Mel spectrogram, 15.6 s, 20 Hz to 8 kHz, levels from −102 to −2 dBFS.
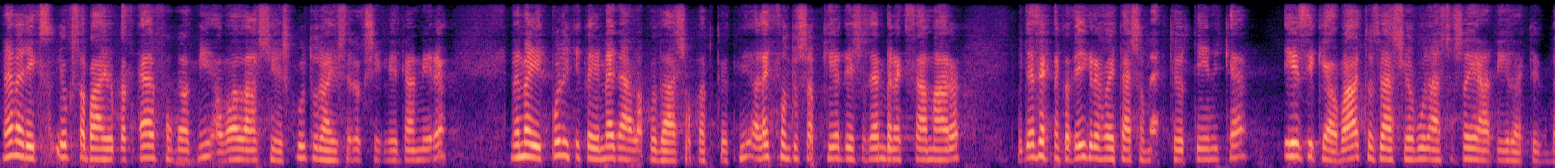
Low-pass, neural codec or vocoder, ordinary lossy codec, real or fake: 7.2 kHz; codec, 44.1 kHz, 2.6 kbps, DAC; none; fake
